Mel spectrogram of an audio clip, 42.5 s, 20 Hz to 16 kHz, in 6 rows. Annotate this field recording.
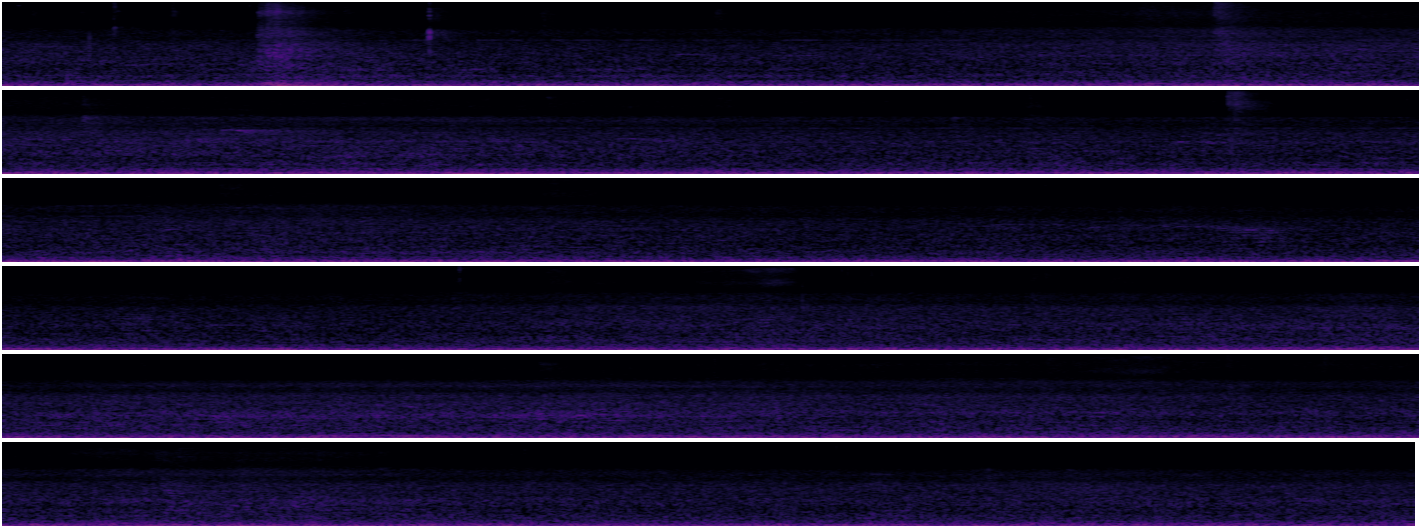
Community-park, Sitting in the park, Traffic Sound, Motorcycle sound, Binaural recordings, ( Proposal to turn up the volume ), Zoom H4n+ Soundman OKM II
